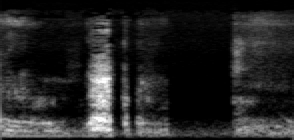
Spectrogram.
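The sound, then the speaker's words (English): A dog lets out one sharp bark followed by a quicker, softer yelp, against a steady low background hum. “The dogs are barking.”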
